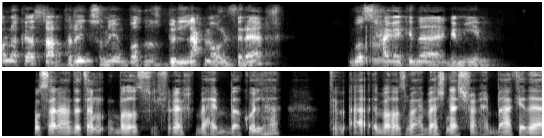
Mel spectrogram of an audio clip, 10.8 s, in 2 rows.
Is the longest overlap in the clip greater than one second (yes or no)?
no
